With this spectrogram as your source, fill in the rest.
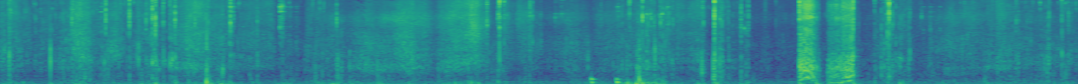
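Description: A brown leather biker jacket with brass buttons and metal zippers is held up by the collar with both hands, shaken and handled while fingertips move along the leather. Soft leather rustles and creaks mix with quick metallic zipper clicks and jingles, and two louder, brighter rustling bursts stand out near the end.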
